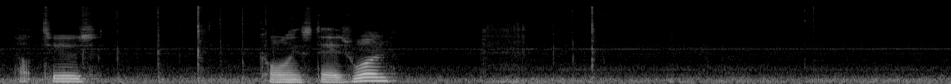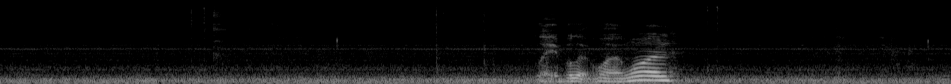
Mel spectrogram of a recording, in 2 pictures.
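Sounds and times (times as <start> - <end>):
keyboard and mouse clicks: 1.0 - 2.8, 5.4 - 6.1.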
